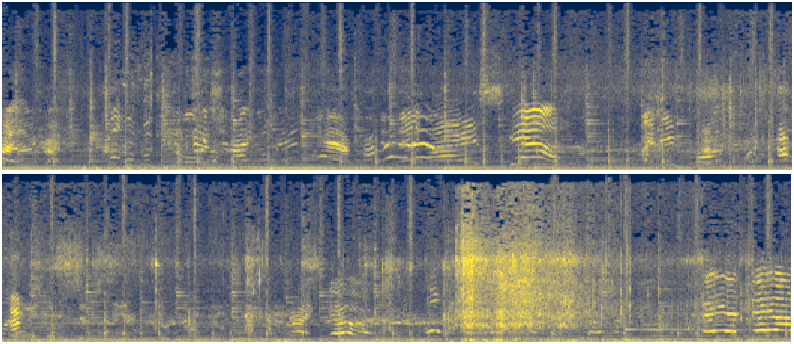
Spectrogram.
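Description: Background music with children's voices over it, and a splash about ten and a half seconds in as a child jumps off the boat into the sea.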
